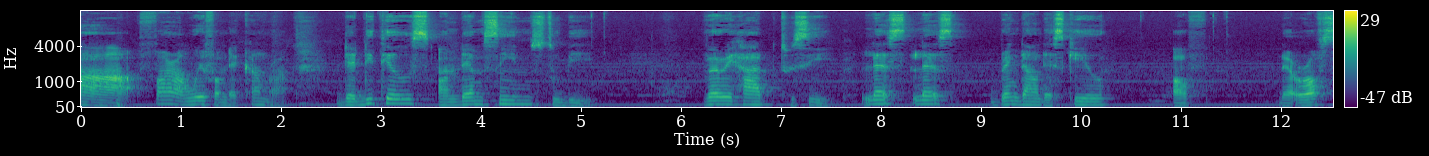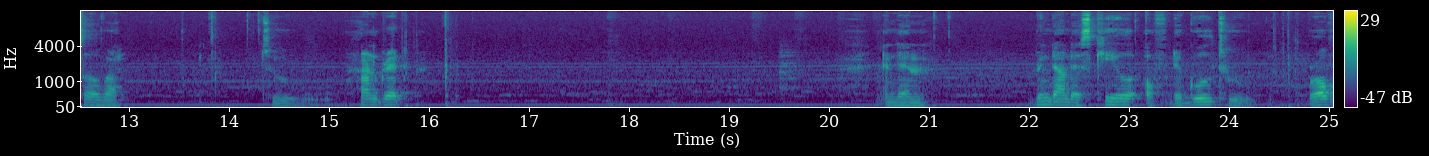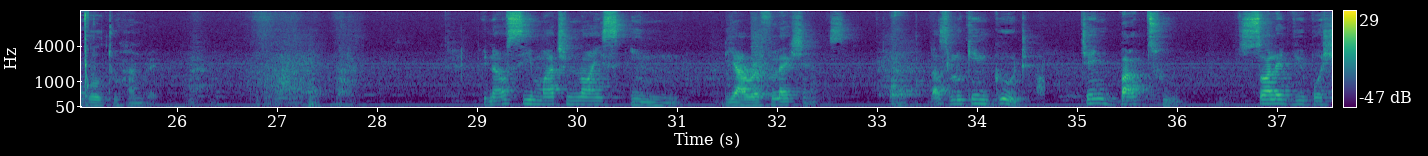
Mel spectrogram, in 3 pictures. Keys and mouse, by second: 3.3-12.0 right drag, 12.0-14.7 middle drag, 19.7-22.0 drag, 22.0 0, 25.1-26.2 right drag.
